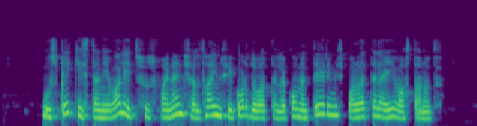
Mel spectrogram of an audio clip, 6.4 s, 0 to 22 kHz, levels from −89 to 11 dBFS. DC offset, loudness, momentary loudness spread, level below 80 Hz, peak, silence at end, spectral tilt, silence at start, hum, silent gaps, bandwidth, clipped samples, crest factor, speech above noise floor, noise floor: under 0.1%; -14 LUFS; 6 LU; -56 dBFS; -2 dBFS; 0.6 s; -6.5 dB/octave; 0.55 s; none; none; 7.2 kHz; under 0.1%; 12 dB; 59 dB; -72 dBFS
